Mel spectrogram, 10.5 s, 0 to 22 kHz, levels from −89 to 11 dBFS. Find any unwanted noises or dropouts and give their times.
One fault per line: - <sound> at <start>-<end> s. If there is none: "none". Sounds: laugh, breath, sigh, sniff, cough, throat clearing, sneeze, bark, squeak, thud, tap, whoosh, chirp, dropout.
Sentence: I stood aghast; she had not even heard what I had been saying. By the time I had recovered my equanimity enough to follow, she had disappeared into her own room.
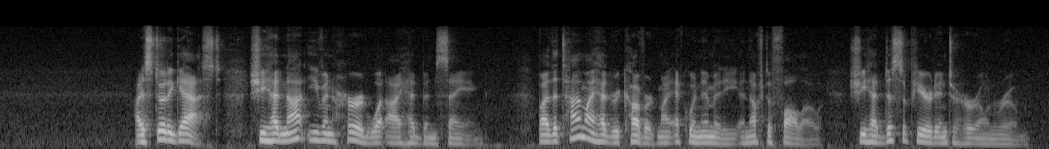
none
